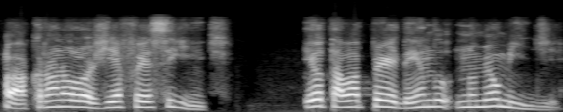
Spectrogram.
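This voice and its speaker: A man hosting a casual podcast chat, telling stories in an animated, profane way. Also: high voice, moderate pace, no room sound, lo-fi sound. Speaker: podcast host.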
